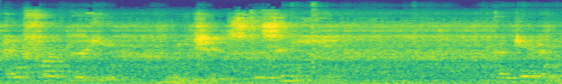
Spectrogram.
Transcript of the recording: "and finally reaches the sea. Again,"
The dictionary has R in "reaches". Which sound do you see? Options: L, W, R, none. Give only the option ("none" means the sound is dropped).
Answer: R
